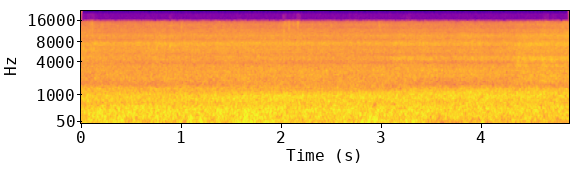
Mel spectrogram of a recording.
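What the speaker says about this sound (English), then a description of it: "we've still got big waves crashing in" Big waves crashing continuously onto Gorleston beach, a loud unbroken roar of surf with wind noise and no voices.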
